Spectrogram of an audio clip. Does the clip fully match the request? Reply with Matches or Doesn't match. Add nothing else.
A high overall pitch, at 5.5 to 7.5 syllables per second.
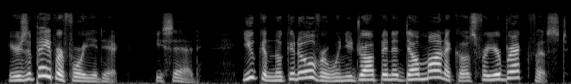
Matches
